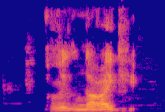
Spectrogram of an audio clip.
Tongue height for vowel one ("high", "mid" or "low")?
mid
